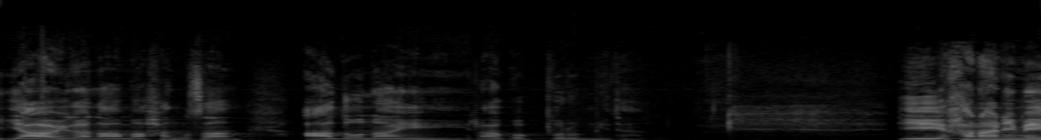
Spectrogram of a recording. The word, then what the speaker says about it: 야훼: 근데 이것이 좀 더 히브리 오음에 가깝게 발음하려면 야외라고 해야 됩니다. 야외.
